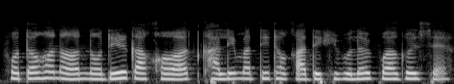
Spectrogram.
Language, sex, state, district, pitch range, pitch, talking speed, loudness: Assamese, female, Assam, Kamrup Metropolitan, 250-265 Hz, 260 Hz, 120 wpm, -15 LUFS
